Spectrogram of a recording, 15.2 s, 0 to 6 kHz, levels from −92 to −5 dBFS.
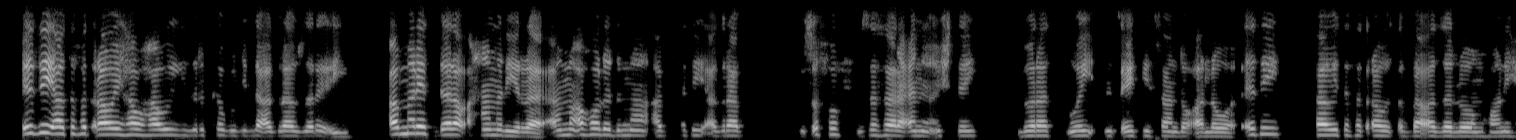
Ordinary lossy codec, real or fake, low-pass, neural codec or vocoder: Opus, 24 kbps; real; 5.4 kHz; none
